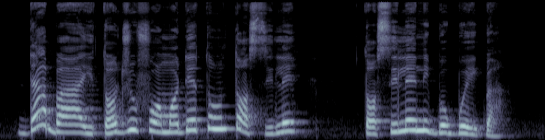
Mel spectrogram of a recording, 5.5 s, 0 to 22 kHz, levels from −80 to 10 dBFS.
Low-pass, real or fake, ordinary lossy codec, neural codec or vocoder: none; real; none; none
